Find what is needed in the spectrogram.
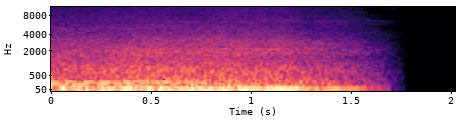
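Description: A hiss with a deep rumble underneath, fading out over about a second and a half into dead silence.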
